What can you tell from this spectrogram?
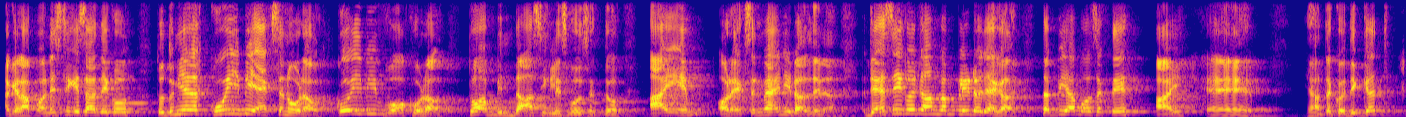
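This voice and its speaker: Man, teacher, high animated voice, quizzing students, echoey classroom with long reverb. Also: moderate pace. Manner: animated, repeats questions for students to call out answers. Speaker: English teacher. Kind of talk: classroom grammar lesson.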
